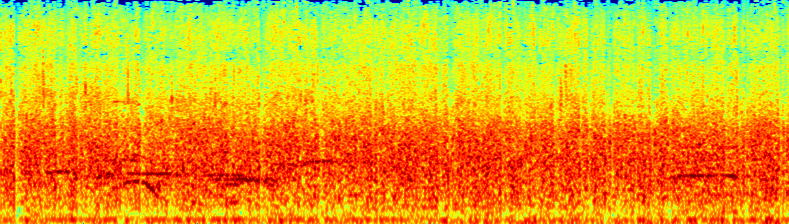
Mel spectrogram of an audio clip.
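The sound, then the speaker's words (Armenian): A large audience in a packed hall breaks into sustained applause at the end of a film screening. Dense, loud, steady clapping continues without a break from start to finish. “Ֆիլմի ավարտին հանդիսատեսն անընդ մեջ երկար ծափահարություններով կրկին ողջունեց մեծանուն կինոռեժիսորին Արտավազդ Փելեշյանին։”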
